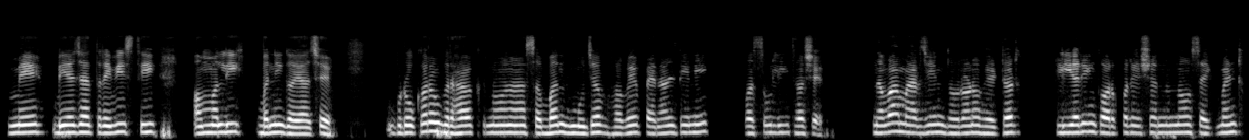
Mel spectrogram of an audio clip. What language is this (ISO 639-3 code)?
guj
